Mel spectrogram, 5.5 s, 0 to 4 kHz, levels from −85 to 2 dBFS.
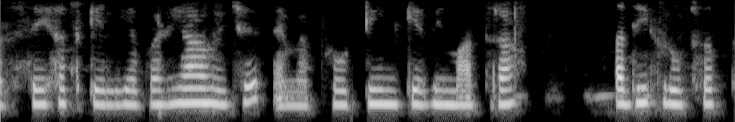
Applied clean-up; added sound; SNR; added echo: none; none; none; none.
